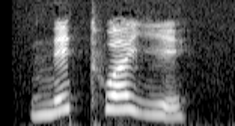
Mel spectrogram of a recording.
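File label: "Nettoyer", French; phonetique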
